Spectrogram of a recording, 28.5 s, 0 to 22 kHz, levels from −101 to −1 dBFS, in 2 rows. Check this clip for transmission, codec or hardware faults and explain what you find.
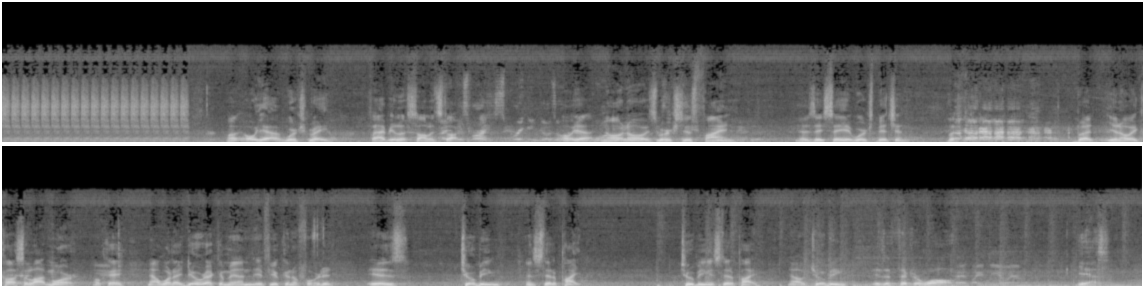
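There's one fault here, and it's right at the top. From the very start until about 2.35 s the audio is caught in a broken-record loop that's already going when the clip begins. A fragment of about 124 ms repeats back to back, 18 times, giving a fast stutter. The likely cause is a stalled player, encoder or stream that kept resending the last chunk it held, so whatever should have played in those first couple of seconds is simply gone.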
